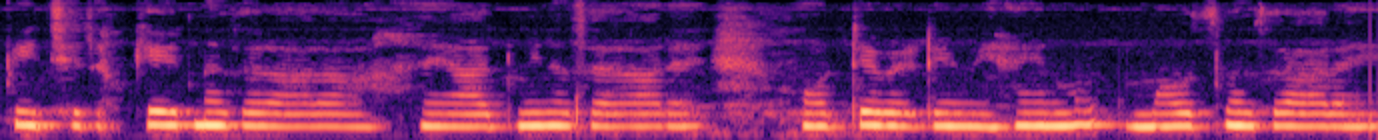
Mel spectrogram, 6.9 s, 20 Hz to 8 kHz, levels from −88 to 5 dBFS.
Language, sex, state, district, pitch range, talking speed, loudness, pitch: Hindi, female, Odisha, Malkangiri, 230-245 Hz, 185 wpm, -14 LUFS, 235 Hz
